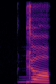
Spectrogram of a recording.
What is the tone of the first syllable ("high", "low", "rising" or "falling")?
falling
